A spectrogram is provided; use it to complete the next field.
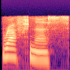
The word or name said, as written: roughness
